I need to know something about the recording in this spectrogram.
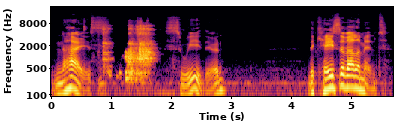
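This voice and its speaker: A man's voice: fairly low pitch, big pitch swings, very slow. A young man hosting a casual livestream, laid-back and slangy, often trailing off mid-sentence. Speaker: livestream host.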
